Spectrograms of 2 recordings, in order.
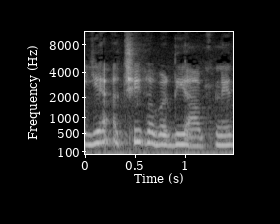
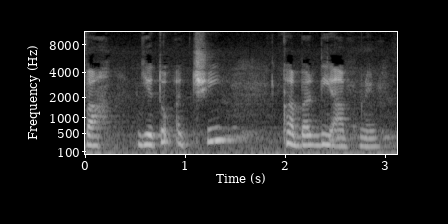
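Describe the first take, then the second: First: It sounds without happy surprise. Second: It sounds happily surprised.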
